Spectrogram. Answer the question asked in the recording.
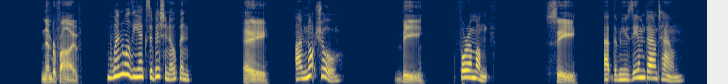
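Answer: A: I'm not sure.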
